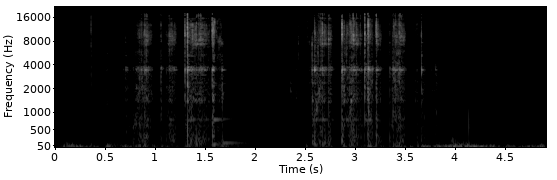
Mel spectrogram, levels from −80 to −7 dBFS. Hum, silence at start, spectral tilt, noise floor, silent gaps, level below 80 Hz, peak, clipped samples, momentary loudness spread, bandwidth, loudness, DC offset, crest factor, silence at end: none; 0.5 s; 1.5 dB/octave; -86 dBFS; none; -74 dBFS; -14 dBFS; under 0.1%; 18 LU; 18 kHz; -41 LUFS; under 0.1%; 32 dB; 0.6 s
